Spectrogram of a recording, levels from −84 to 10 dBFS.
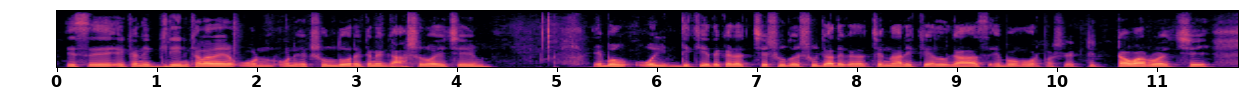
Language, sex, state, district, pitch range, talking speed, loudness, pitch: Bengali, male, Assam, Hailakandi, 135-145 Hz, 130 wpm, -18 LUFS, 140 Hz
